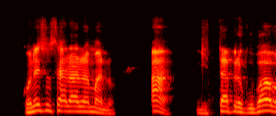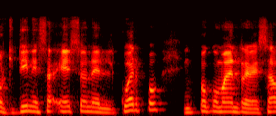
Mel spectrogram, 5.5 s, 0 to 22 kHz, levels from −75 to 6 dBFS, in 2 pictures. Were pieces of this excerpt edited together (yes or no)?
yes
